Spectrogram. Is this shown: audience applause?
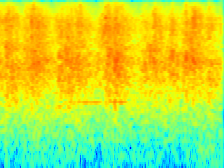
yes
